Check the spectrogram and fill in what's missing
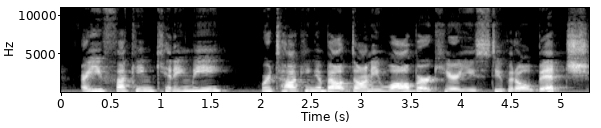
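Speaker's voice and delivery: ordinary talk, nothing marked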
